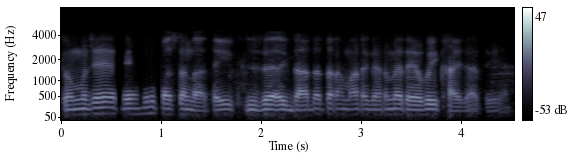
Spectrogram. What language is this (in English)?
Urdu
